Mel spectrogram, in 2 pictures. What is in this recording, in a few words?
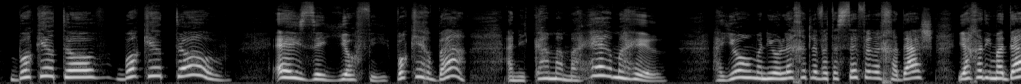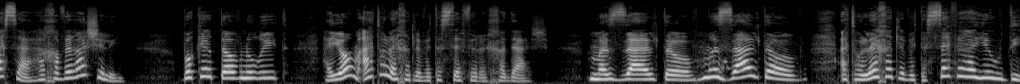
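Female, Hebrew, drama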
